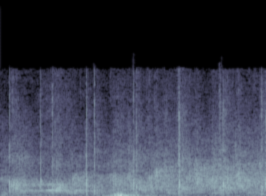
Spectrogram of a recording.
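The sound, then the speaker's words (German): Applause interrupting a timed talk about an excuse-generator project, irregular individual claps and a few sharper slaps at moderate loudness, with some talk mixed in. “Ja, das geht jetzt von meiner Zeit ab, das Klatschen.”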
